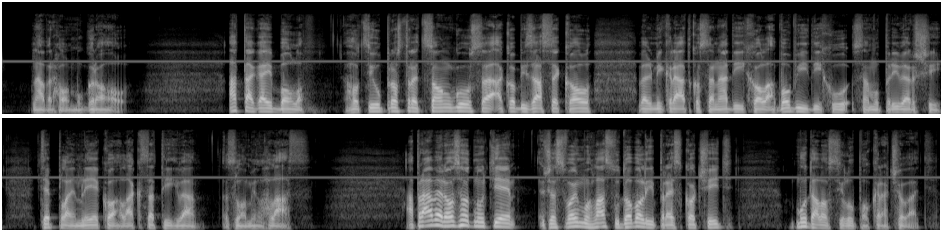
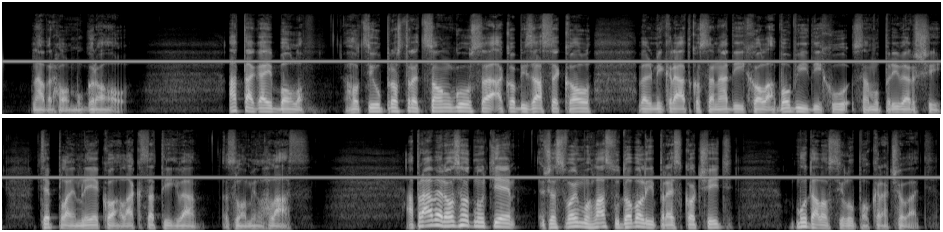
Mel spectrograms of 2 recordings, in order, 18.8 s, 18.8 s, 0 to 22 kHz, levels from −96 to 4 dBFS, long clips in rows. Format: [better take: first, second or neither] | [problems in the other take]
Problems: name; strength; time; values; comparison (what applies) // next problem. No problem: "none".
first | high-pitched whine; loud; throughout; 2.5 kHz, 8 dB below the speech; faint in the first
